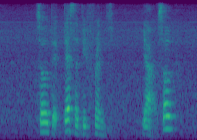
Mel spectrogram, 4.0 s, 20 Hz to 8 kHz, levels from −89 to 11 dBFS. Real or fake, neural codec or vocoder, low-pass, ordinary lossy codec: real; none; 7.2 kHz; AAC, 48 kbps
